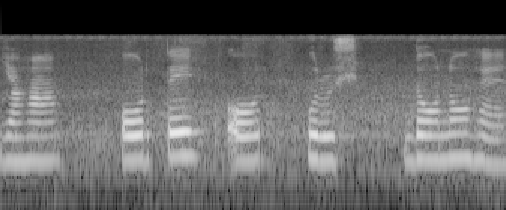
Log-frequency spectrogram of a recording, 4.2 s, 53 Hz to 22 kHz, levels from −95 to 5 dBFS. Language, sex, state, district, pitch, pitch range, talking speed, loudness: Hindi, female, Haryana, Rohtak, 225 Hz, 220-235 Hz, 85 wpm, -16 LUFS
